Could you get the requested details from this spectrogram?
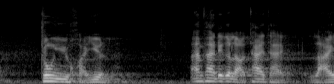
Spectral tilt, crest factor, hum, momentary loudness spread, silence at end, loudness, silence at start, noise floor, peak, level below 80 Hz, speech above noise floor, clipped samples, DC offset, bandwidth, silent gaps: -7 dB/octave; 20 dB; none; 12 LU; 0 s; -26 LUFS; 0 s; -51 dBFS; -6 dBFS; -54 dBFS; 26 dB; under 0.1%; under 0.1%; 15.5 kHz; none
